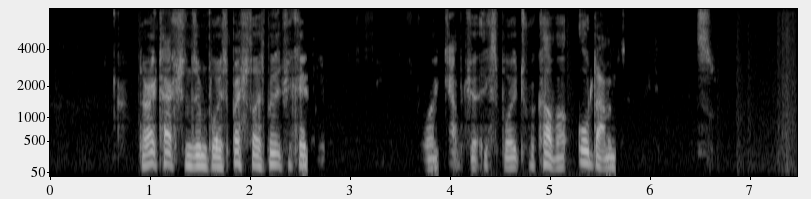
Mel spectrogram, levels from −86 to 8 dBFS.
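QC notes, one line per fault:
2.56 to 4.06 s: speech suppressed in double talk, level plunges by roughly 40 dB for about 1.5 s; waveform collapses, spectrogram thins to near-silence, likely echo canceller gating during overlap.
5.6 to 6.5 s: speech suppressed in double talk, about 0.7 s of the span dropped by roughly 40 dB; waveform shows gaps, spectrogram shows broken, faded bands, likely the same double-talk gating.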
